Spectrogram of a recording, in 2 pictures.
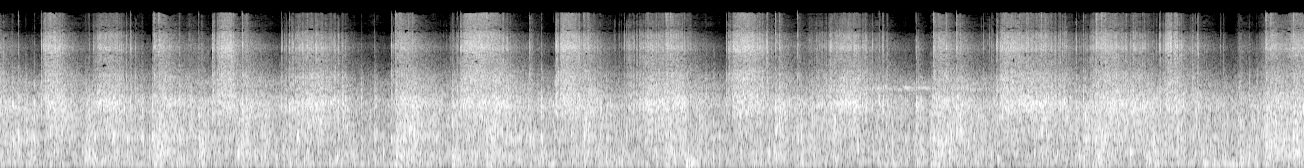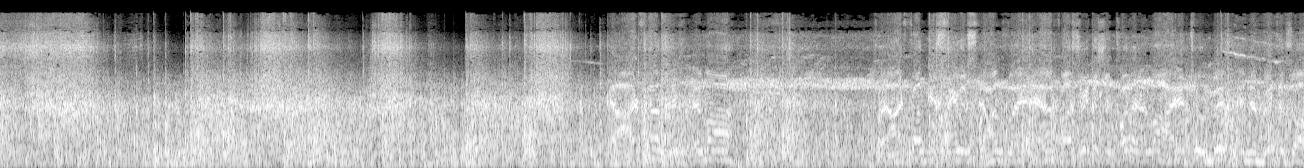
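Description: Dense New Year's fireworks: rockets and firecrackers banging and crackling all together without pause. From about twenty seconds in, a steady high tone runs over the crackle.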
